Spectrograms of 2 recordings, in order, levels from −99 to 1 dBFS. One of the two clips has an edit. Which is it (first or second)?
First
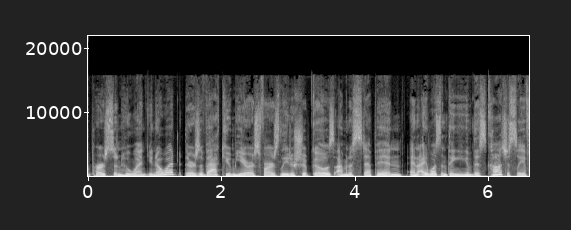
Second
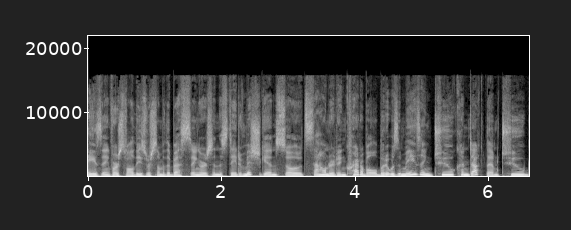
first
